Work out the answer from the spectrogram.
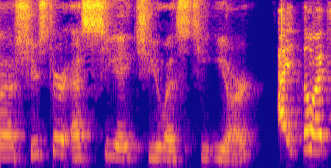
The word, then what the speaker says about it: Schuster: is your last name for me ow it's Schuster SCH UST er I thought so I wanted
